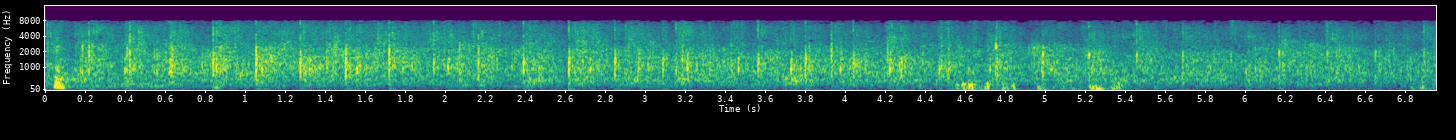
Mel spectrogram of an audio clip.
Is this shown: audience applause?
yes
